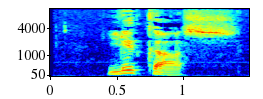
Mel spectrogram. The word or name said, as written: Lucas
